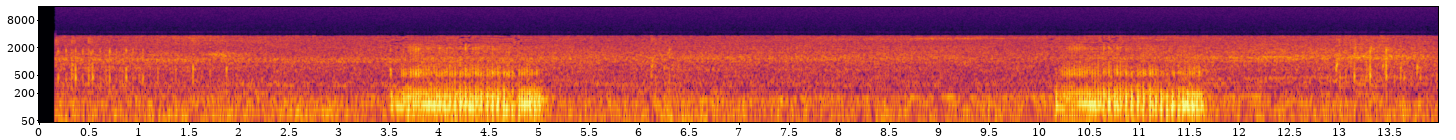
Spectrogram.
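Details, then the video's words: English Bulldog asleep, snoring with its lips flapping: two long, low, rattling snore bursts of about one and a half seconds each, roughly six seconds apart, with quiet breathing in between. "English bulldog snoring and flapping"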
